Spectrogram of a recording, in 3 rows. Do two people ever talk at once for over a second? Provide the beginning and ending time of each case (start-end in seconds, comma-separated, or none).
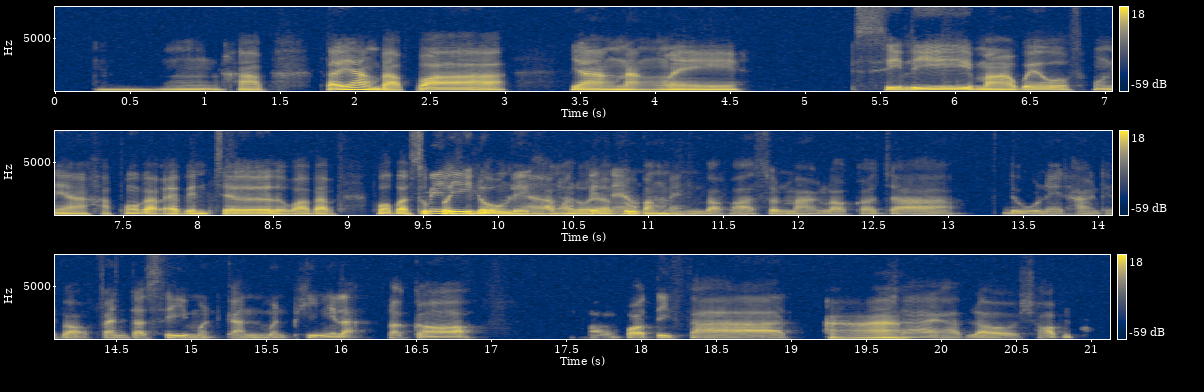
9.5-11.2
